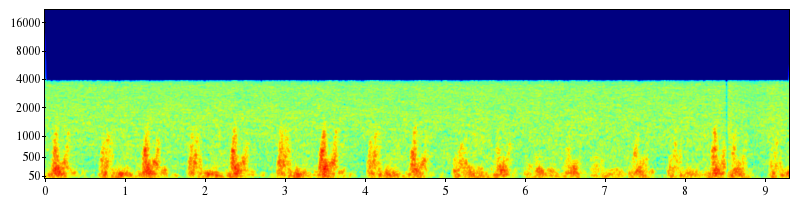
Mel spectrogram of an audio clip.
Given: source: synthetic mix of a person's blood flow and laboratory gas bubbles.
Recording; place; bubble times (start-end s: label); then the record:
Doppler ultrasound of blood flow; precordium
no bubbles
From the record:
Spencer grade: 0 (complete lack of bubble signals)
